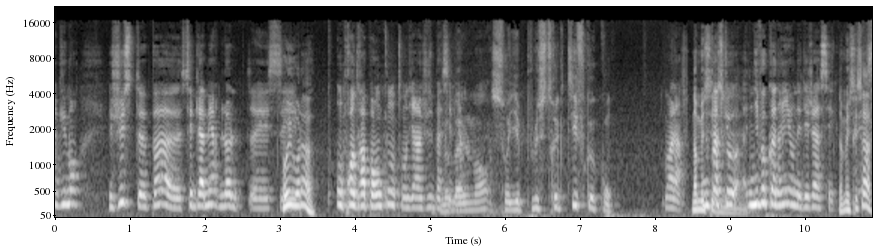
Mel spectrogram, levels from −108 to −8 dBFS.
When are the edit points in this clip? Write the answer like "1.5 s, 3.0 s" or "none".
2.5 s, 8.4 s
